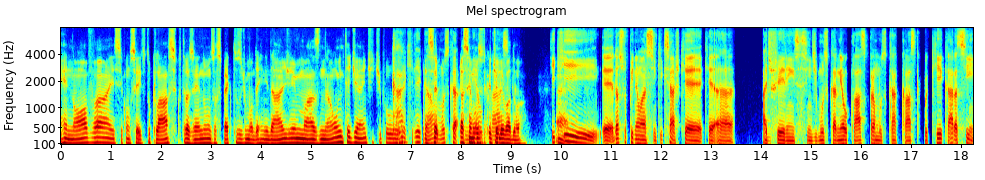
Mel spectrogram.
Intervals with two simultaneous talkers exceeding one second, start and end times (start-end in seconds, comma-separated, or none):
6.6-9.1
